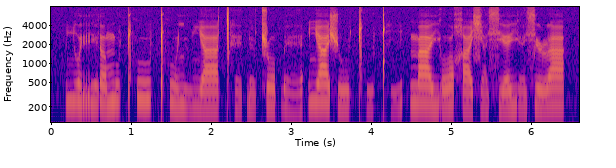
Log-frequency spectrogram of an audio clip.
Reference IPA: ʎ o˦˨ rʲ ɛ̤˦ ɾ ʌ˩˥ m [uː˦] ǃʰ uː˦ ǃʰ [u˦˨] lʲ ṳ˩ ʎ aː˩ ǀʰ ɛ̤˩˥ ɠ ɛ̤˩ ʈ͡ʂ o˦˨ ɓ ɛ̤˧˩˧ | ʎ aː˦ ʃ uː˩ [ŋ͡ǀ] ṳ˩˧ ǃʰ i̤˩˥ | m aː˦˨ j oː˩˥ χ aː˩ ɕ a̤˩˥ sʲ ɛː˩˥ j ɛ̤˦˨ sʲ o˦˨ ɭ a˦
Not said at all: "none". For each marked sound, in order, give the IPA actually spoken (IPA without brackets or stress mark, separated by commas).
u˦, u˧˩˧, ǀʰ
